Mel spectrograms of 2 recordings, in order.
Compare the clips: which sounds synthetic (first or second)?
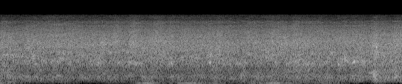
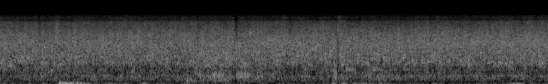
first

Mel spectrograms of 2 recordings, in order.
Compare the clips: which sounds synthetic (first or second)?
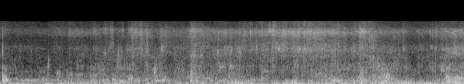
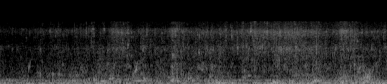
first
